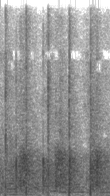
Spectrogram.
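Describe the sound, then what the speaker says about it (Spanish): Brief, fairly faint clapping at a creative-thinking conference in Mexico, a scattering of individual claps for the speaker Claudia, with a loose uneven rhythm. "les pido un fuerte aplauso a Claudia"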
